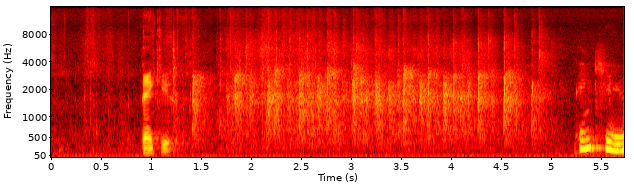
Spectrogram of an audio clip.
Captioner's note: applause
